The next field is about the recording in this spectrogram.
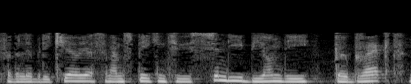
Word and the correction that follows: Gobrecht: No, I keep saying that wrong, don't I, Cindy? Gobrecht. It's the emphasis. I got to get that right.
